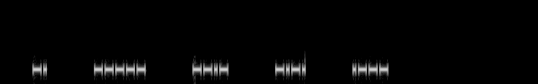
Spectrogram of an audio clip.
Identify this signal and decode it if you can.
Morse code, heard as a keyed tone, about 44 wpm, spaced as for 15 wpm, 700 Hz. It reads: N0QCJ
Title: USA Call Signs - 5 Characters - 6x Character Spacing - 45wpm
